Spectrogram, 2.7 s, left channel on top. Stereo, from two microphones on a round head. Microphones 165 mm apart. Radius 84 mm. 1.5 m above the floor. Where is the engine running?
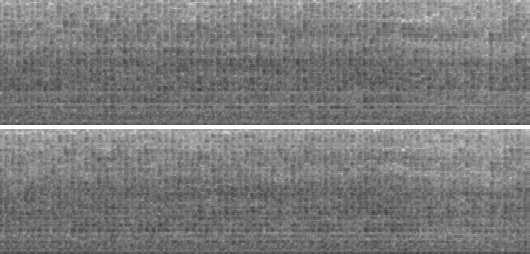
75° left (ahead or behind), 6.5 m.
